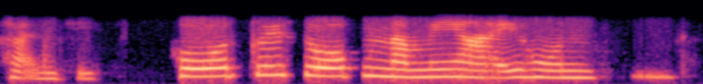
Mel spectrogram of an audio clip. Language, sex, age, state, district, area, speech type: Punjabi, female, 18-30, Punjab, Fazilka, urban, conversation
